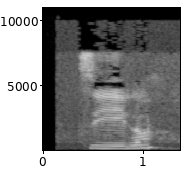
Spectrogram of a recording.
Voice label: "tɩrlem", moore

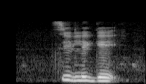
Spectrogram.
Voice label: "tɩlge", moore

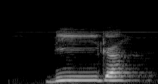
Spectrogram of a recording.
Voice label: "biiga", moore

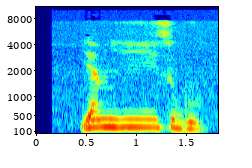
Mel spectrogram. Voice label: "yam yiisgu", Moore

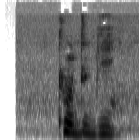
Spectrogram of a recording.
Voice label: "tudgi", moore

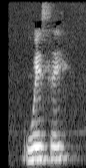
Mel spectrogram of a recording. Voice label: "wese", Mooré

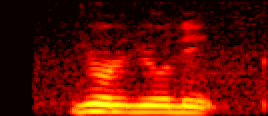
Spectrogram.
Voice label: "yol-yole", Mooré

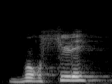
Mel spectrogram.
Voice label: "bogfɩre", moore; papaya tree

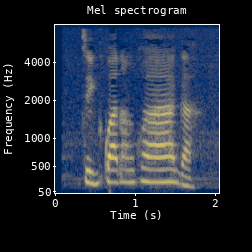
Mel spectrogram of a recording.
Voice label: "tɩ-koalenkoaaga", Moore; pecker

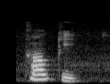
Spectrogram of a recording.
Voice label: "tõke", Mooré

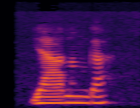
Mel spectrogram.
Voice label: "yalenga", Moore

